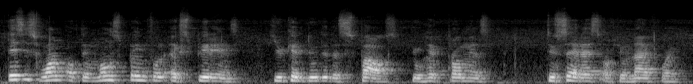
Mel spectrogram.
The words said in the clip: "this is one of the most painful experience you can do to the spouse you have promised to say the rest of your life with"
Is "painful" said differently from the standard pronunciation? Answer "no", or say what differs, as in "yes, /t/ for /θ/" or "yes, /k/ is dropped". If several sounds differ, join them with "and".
no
